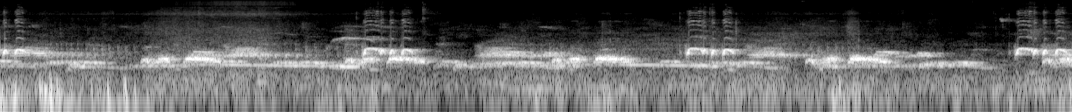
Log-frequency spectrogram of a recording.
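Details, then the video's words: Several overlapping phrases of a loud local zebra dove singing actively, rapid broken cooing trills rising and falling, about one phrase every two seconds, with a faint murmur of voices early on. "GACOR!!! PERKUTUT LOKAL SUARA BESAR"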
